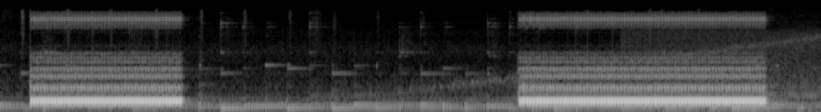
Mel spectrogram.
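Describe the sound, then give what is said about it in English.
Telephone ringing on an outgoing call, two long, loud, buzzy rings separated by a quiet pause of about two and a half seconds with faint clicks between. “Let's dial him up.”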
